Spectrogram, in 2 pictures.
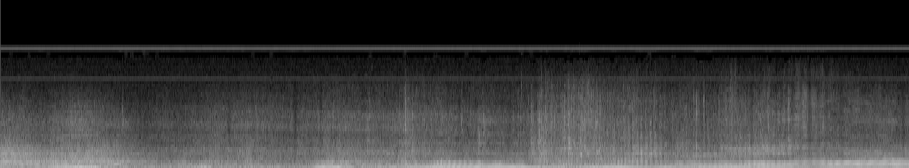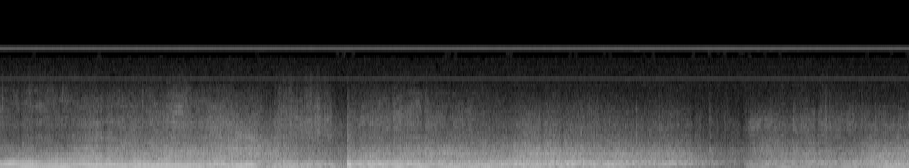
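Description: Rally car engine revving hard as it passes on the stage, its pitch rising and falling with the throttle. There is a long climb that cuts off with a sudden drop about nine seconds in.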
